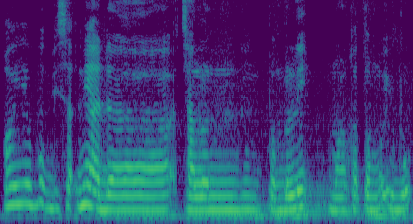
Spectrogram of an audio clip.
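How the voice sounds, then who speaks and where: Mellow-voiced woman telling her story. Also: medium pitch, fairly quick, slight background noise. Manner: animated, acts out her own past words and prayers. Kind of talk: emotional personal storytelling.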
